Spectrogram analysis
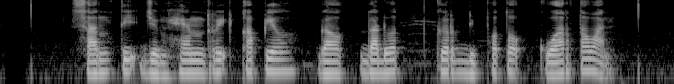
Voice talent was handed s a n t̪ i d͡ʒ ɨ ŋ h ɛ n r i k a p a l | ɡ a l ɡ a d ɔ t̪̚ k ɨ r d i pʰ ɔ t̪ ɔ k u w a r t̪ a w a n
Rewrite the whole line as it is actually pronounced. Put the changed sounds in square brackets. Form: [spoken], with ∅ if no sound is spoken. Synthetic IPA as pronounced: s a n t̪ i d͡ʒ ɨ ŋ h ɛ n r i k a p [i] l | ɡ a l ɡ a d ɔ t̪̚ k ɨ r d i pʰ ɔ t̪ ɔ k u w a r t̪ a w a n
